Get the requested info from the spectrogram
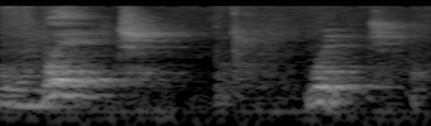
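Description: A Field Spaniel giving two short barks, one just after the start and a second about a second and a half in.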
